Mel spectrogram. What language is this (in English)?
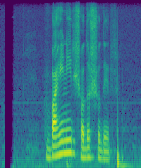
Bangla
